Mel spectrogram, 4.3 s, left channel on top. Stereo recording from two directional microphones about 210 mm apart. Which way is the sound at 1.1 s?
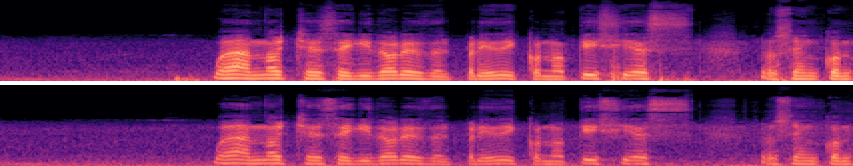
25° left (ahead or behind).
